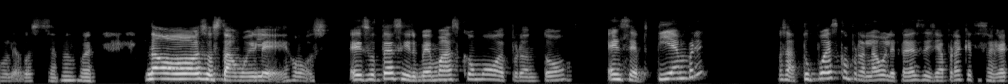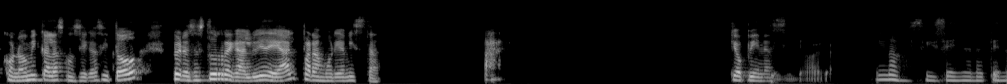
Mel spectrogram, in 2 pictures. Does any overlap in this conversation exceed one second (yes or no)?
no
